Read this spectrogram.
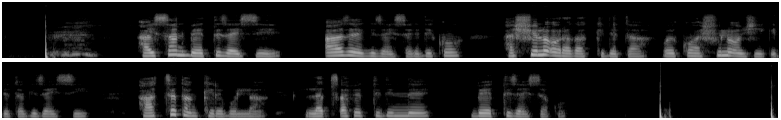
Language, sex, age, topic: Gamo, female, 25-35, government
